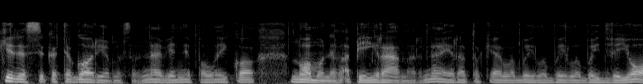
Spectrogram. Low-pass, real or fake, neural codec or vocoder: 7.2 kHz; real; none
